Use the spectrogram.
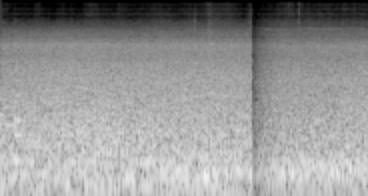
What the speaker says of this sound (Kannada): ನಾವು ಉಂಚಳಿ ಫಾಲ್ಸ್ ಬಂದಿದ್ದು.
